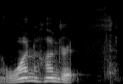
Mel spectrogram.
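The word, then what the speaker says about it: hundredth: And remember the pronunciation 100th. We have that th at the end.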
